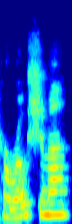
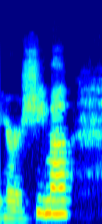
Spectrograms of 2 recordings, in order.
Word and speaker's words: Hiroshima: the bombings of hiroshima i think americans say hiroshima here we say hiroshima we have walter koenig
